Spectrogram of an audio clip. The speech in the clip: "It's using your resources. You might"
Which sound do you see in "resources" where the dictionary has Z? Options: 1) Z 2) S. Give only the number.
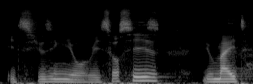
1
